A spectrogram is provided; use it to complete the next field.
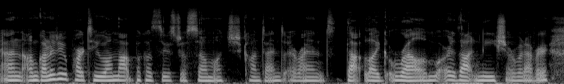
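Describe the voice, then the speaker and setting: Speaking at a fairly quick pace, a woman with an Irish accent uses a medium pitch. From Ireland. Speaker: commentary youtuber. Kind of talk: casual commentary. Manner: animated.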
